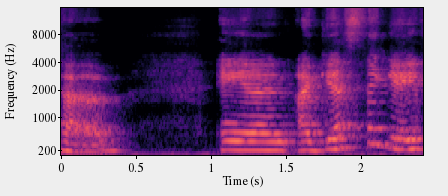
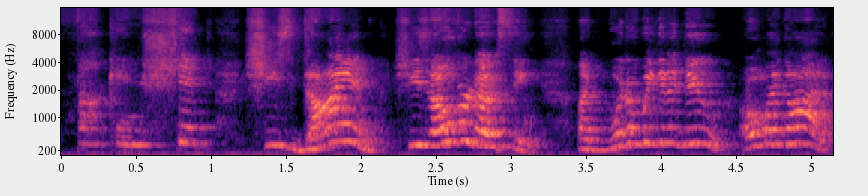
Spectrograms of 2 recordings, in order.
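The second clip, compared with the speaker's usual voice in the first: panicked; 7 semitones higher than usual. Retold or imitated. Panics as friend overdoses.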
